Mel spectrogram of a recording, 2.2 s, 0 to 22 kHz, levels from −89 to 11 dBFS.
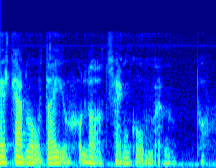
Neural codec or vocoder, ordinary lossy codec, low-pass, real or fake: vocoder, 22.05 kHz, 80 mel bands, WaveNeXt; none; 9.9 kHz; fake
